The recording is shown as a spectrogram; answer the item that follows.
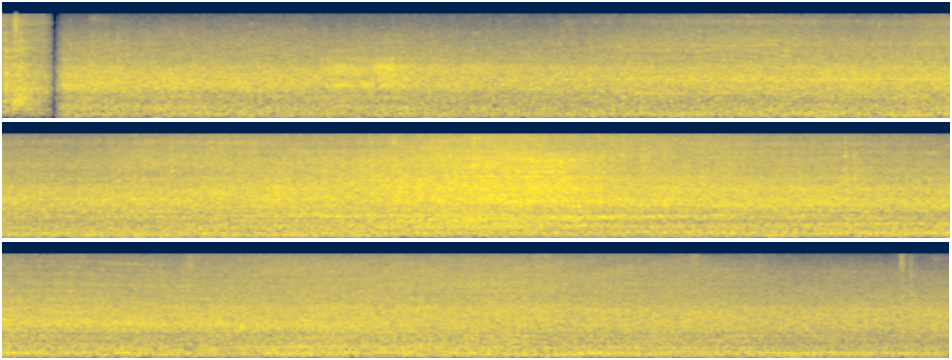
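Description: Road traffic noise, steady and continuous, swelling louder about halfway through before settling again.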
